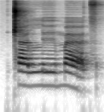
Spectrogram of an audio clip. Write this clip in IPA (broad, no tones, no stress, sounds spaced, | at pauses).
ǁ æ lː e m æ t͡s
